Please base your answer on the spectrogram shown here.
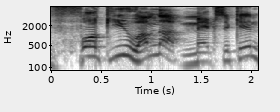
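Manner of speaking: mock drunken shouting, high and very slow. Retelling a stand-up show where a heckler yelled at the comedian: imitating a drunk man yelling. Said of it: "very drunk, just stood up and yelled at me".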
